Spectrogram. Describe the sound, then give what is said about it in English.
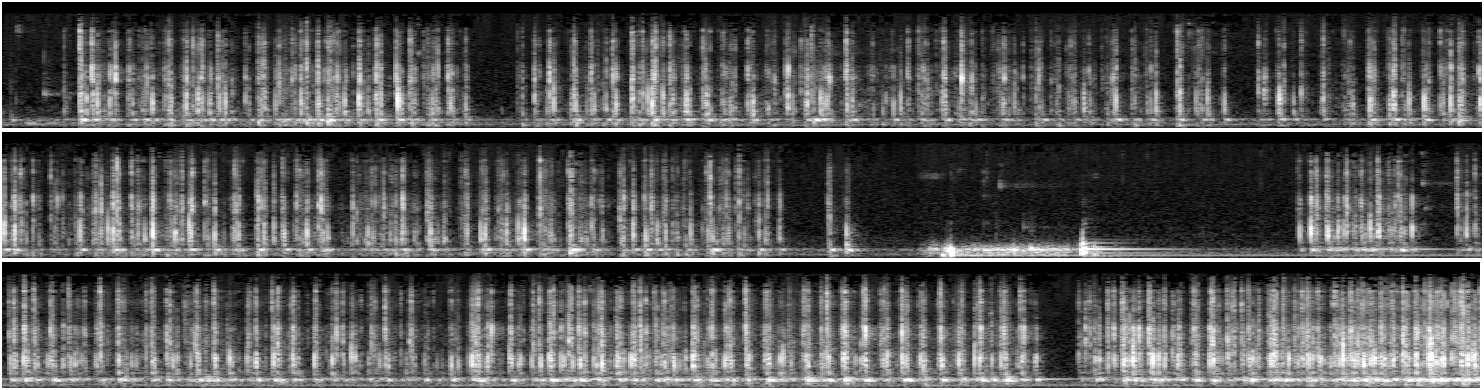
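Steady, rapid clacking of computer keyboard keys, fairly loud, running continuously with a brief pause and a few thumps midway before the typing resumes. “we're just gonna take a quick break from the donation segment at midnight in the sewer to give you a little bit, just a little bit, of um, some sweet ass, sweet ass uh, typing sounds.”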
